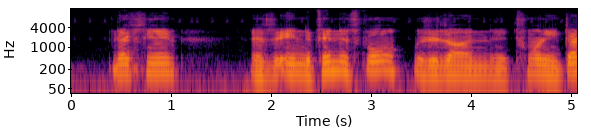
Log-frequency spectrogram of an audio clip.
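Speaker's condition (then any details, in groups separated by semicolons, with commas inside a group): Cerebral palsy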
